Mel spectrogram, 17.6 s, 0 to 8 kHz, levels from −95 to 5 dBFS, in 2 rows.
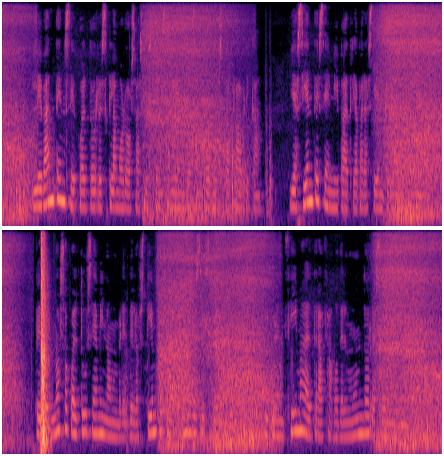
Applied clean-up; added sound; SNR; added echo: none; Explosion; -4 dB; none.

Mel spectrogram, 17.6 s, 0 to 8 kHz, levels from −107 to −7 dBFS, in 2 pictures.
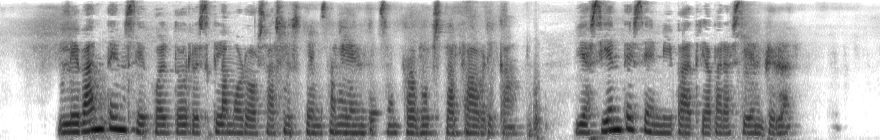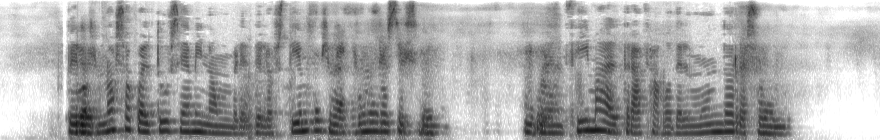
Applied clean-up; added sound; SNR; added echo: neural mask model Resemble Enhance denoiser.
